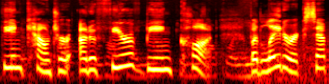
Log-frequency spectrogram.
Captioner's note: speaking French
